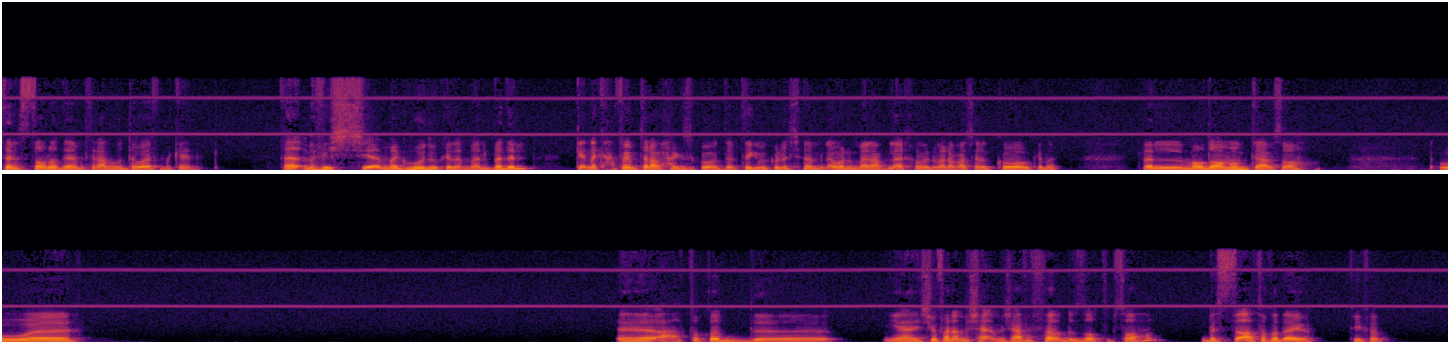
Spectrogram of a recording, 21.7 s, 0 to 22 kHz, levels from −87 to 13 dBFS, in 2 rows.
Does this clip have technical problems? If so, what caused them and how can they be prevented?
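Yes, there's a switching supply whistle running under the speech the whole way through, a thin tone wandering between about 4.64 and 4.8 kHz, roughly 25 dB below the speech. A nearby switch-mode power supply is dropping into an audible burst mode or beating against another supply. Powering the recording gear from a linear or battery supply, or moving it away from the offending adapter, should keep it out.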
